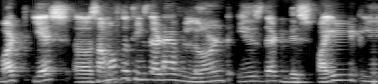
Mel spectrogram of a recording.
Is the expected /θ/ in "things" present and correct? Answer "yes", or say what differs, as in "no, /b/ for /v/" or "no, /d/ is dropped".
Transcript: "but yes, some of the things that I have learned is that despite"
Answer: no, /t/ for /θ/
